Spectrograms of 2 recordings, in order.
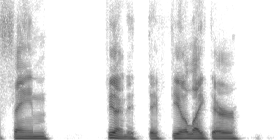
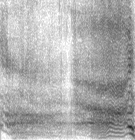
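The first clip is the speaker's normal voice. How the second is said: high, barely audible screeching "aah"; strained screech; 9 semitones higher, 3 dB quieter than usual. Retold or imitated. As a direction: try to scream with almost nothing coming out. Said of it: "almost barely audible screeching sound".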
